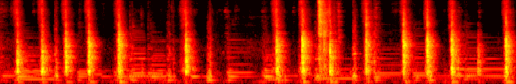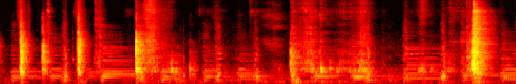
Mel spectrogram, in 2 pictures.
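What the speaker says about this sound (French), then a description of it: "Je continue en découpant le radis en tranches." A knife chops through radish on a cutting board, cutting it into thin slices while making Thai kuay tiaw kai chicken noodle soup. The chops come close and crisp in quick uneven runs of sharp clacks, with no talk.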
